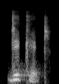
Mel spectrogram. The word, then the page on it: dicot: Indian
